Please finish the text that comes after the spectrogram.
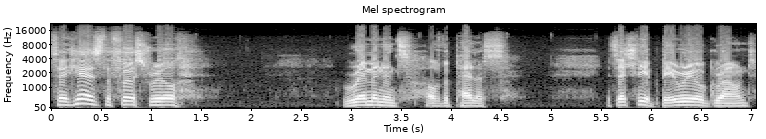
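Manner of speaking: winded, puffing, loud and out of breath. Showing the first real remnant of the palace, out of breath. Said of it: "I am out of breath".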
